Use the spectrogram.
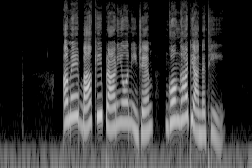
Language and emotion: Gujarati, neutral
